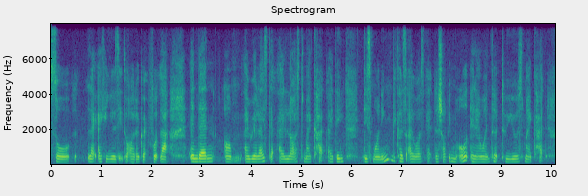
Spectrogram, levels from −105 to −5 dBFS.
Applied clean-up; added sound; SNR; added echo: none; none; none; none.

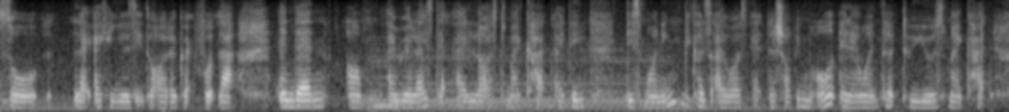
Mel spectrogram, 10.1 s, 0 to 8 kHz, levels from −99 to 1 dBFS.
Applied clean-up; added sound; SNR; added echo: none; Bowed string instrument; 15 dB; none.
